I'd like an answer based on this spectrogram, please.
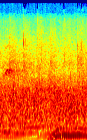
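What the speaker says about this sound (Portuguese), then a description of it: "e aplauda Jesus" Church congregation applauding during an evening worship service, a dense steady wash of clapping filling the room with a low organ or keyboard chord sustained underneath.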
